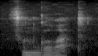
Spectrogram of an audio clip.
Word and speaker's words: fungovat: Следующий согласный это г. Встречается не очень часто, только, как правило, в заимствованных словах. И читается как обычный г. Fungovat.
